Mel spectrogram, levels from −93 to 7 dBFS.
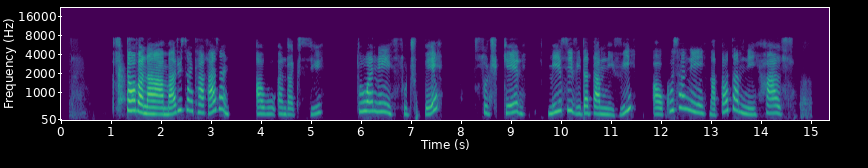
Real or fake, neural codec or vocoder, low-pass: fake; codec, 16 kHz, 2 kbps, FreqCodec, larger model; 7.2 kHz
